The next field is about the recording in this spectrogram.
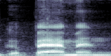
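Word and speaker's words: Gbamin: we're gonna call him go baman because it ran into jamon rhymes with banging what else is it rhyme with spammin oh well we got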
